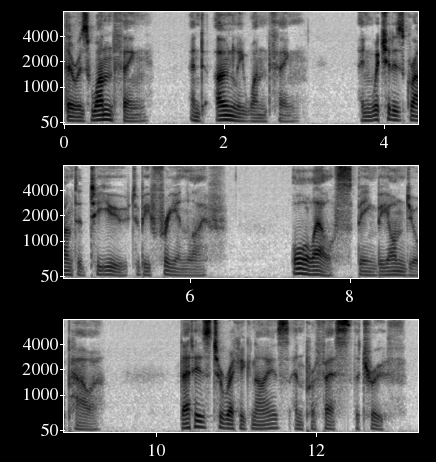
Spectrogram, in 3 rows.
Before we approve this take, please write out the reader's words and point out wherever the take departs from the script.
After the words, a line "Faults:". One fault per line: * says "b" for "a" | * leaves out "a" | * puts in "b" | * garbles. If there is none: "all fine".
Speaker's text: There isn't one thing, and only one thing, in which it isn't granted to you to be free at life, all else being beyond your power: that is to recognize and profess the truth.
There is one thing, and only one thing, in which it is granted to you to be free in life, all else being beyond your power: that is to recognize and profess the truth.
Faults:
* says "is" for "isn't"
* says "is" for "isn't"
* says "in" for "at"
